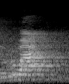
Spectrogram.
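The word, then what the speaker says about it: רוח: Esse ruach termina com role, que é um H mudo do hebraico, e representa o quê?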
